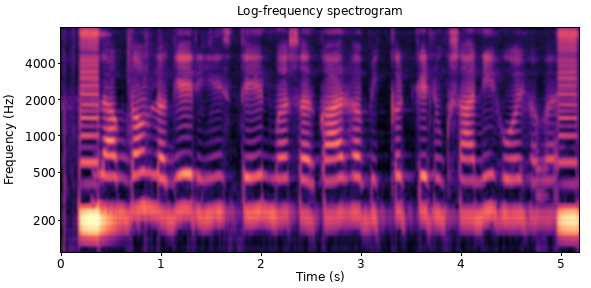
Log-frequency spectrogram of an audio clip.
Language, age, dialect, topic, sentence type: Chhattisgarhi, 18-24, Western/Budati/Khatahi, banking, statement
